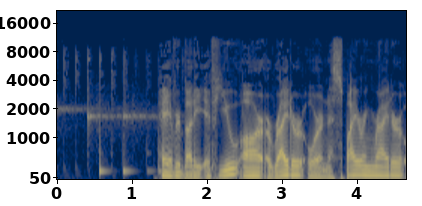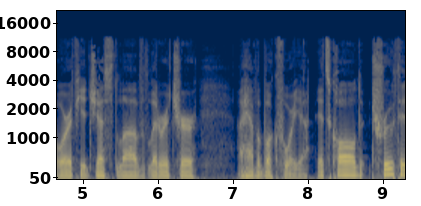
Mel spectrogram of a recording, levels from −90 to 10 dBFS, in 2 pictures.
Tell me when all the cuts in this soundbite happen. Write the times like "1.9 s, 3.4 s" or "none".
0.9 s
